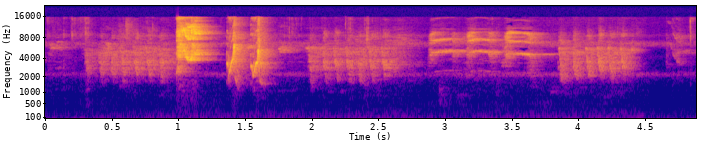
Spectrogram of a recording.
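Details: Vigorous bar-winged prinia song used to draw other prinias into singing: buzzy rattling phrases alternate with loud piercing high chips and a clear doubled whistle, all very high-pitched and quickly delivered.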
